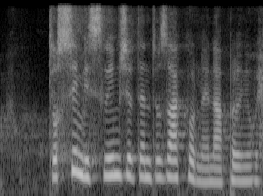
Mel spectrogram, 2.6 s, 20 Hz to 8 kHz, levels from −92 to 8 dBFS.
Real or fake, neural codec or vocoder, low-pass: fake; codec, 16 kHz in and 24 kHz out, 0.8 kbps, FocalCodec, streaming, 65536 codes; 7.2 kHz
